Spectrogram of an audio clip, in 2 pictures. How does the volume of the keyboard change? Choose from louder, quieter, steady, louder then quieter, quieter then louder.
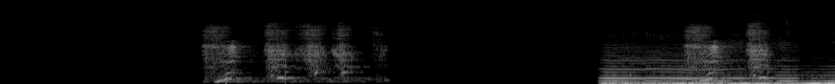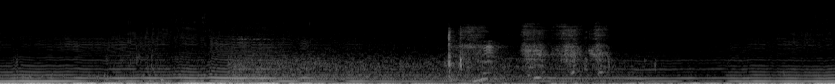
quieter.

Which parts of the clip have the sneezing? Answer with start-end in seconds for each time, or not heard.
2.0-3.9, 6.8-7.8, 12.9-14.5.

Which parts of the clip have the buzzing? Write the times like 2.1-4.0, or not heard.
6.0-16.6.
